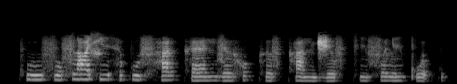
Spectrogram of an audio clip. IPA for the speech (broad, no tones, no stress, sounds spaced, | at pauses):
kʰ u f ʊ f l ɑ ɕ i h ɛ kʷ i f h a l kʰ ɛ n z ɘ x ʊ kʰ ɘ f kʰ a n d͡ʒ ɘ f kʰ i f ɘ l i kʷʼ ɛ kʷ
